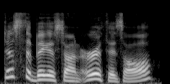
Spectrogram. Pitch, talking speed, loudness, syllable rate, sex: 200 Hz, 245 wpm, -16 LUFS, 5.4 syllables/s, female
